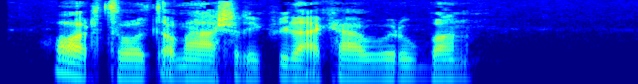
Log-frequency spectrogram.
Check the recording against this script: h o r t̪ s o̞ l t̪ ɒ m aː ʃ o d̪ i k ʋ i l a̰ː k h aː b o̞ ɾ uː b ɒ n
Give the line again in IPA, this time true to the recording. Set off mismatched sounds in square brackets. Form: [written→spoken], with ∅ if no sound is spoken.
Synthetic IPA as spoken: h [o→ɒ] r t̪ s o̞ l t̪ ɒ m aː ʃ o d̪ i k ʋ i l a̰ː k h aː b o̞ ɾ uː b ɒ n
